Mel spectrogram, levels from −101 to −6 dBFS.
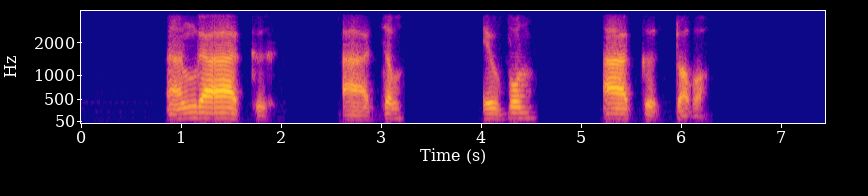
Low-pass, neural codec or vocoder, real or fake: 3.6 kHz; codec, 16 kHz, 2 kbps, FunCodec, trained on Chinese and English, 25 frames a second; fake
